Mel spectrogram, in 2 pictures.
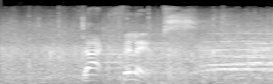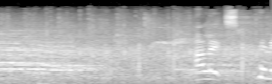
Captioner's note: applause; applause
